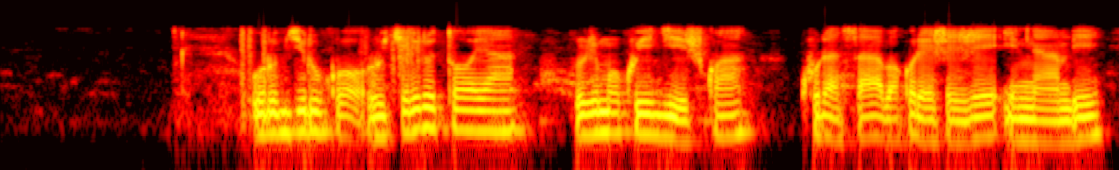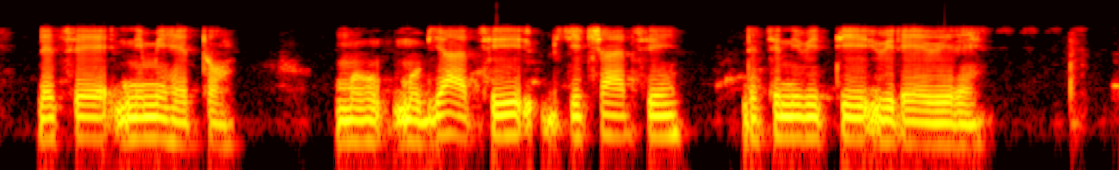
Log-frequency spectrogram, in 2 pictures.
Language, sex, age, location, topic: Kinyarwanda, male, 36-49, Musanze, government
